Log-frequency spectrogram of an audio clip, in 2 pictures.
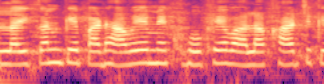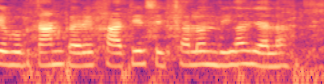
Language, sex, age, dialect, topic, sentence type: Bhojpuri, female, 18-24, Southern / Standard, banking, statement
